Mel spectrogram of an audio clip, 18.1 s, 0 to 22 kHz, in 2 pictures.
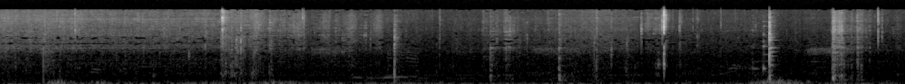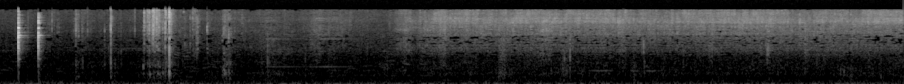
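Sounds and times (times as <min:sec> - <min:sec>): rustling: 0:00.0 - 0:07.0.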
